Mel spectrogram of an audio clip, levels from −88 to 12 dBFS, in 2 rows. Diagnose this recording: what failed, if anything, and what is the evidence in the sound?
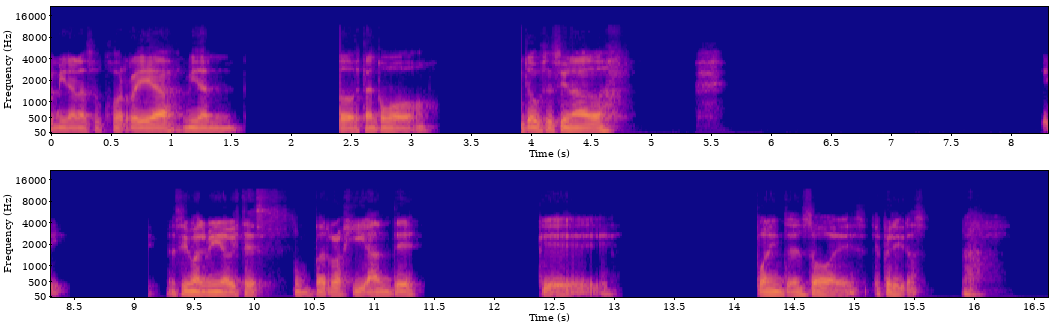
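The playback device is showing clipped start after a pause: after each short gap of roughly half a second to a second, speech restarts abruptly at 2.14, 3.62, 8.84, 12.08 and 13.92 s, missing around 260 to 290 ms. The output sleeps in silence and wakes too late.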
